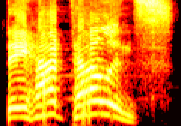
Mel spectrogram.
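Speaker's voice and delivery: loud, high outburst of disbelief; excited shout. Real, not acted. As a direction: yell it out, shocked and thrilled. Excited shout at opponent's card.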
